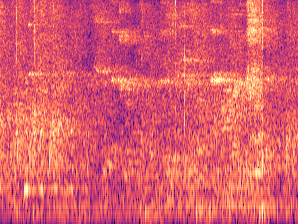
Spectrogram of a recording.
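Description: A basketball bouncing on a gym floor, with the knocks of the bounces over indistinct voices of players and spectators, all sounding in a large gym hall.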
